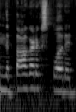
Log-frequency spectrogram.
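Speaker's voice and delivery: ordinary delivery, nothing marked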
